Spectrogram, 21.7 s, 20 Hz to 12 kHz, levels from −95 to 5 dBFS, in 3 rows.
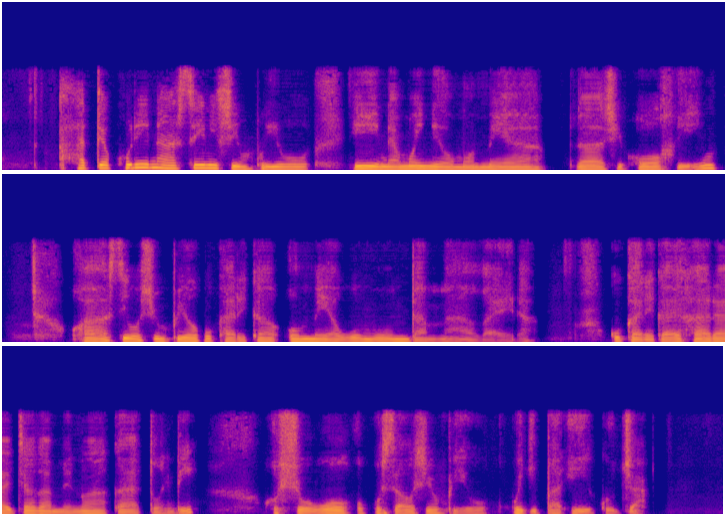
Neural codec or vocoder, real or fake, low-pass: codec, 16 kHz, 1.1 kbps, Voila-Tokenizer; fake; 7.2 kHz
